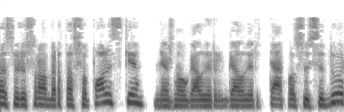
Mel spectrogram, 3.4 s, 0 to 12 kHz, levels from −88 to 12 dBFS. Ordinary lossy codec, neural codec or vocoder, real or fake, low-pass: MP3, 32 kbps; none; real; 7.2 kHz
